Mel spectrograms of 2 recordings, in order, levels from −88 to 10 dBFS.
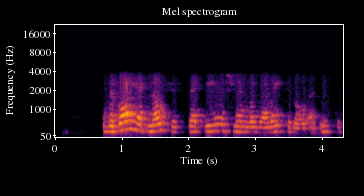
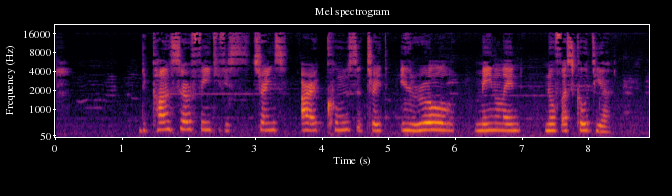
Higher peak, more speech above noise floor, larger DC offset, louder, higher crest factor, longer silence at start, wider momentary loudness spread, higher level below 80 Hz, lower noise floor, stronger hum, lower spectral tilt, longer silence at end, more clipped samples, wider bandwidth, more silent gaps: about the same, -2 dBFS vs -4 dBFS; first, 61 dB vs 33 dB; neither; about the same, -19 LUFS vs -20 LUFS; about the same, 18 dB vs 18 dB; first, 0.75 s vs 0.05 s; first, 17 LU vs 13 LU; second, -66 dBFS vs -60 dBFS; first, -80 dBFS vs -53 dBFS; neither; first, -7 dB/octave vs -2 dB/octave; second, 0.05 s vs 0.3 s; neither; second, 3.9 kHz vs 17 kHz; neither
